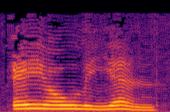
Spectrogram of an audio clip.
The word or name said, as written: eolienne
